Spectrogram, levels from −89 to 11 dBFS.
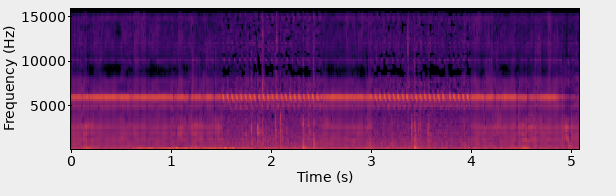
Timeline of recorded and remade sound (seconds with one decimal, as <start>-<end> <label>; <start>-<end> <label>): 0.0-1.5 remade; 1.5-2.5 recorded; 2.5-3.0 remade; 3.0-4.0 recorded; 4.0-5.1 remade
